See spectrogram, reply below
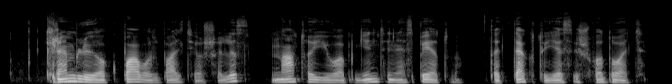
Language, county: Lithuanian, Panevėžys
